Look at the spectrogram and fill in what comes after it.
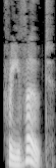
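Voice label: "free vote", British English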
